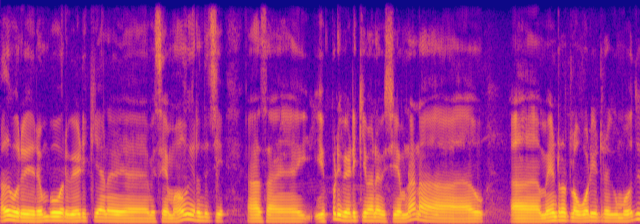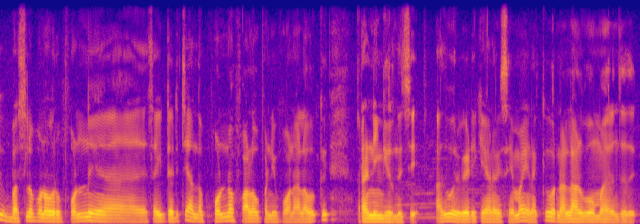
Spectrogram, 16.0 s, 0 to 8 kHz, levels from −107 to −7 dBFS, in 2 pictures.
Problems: background sounds at intervals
